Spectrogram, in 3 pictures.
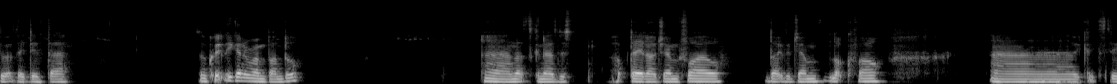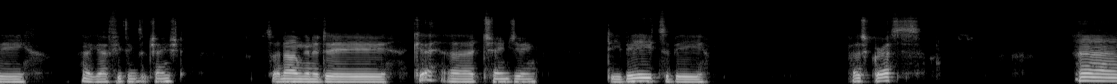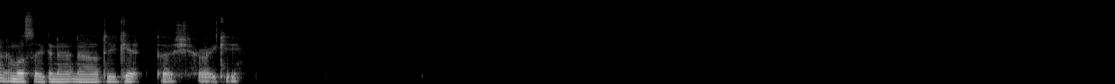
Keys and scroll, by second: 0.9-2.4 typing, 8.8-14.3 typing, 15.7-21.1 typing, 22.2-24.9 typing, 26.6-27.4 typing.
